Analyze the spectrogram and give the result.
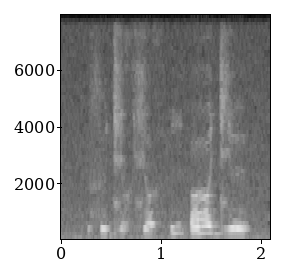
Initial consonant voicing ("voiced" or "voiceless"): voiceless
